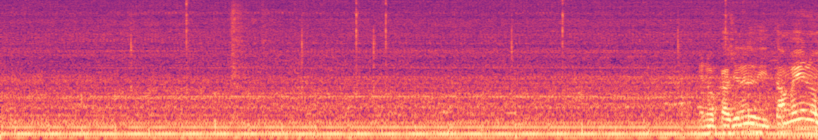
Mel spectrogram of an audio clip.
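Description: Buttons click softly as a finger presses them.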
